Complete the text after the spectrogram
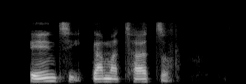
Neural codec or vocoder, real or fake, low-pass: codec, 16 kHz in and 24 kHz out, 0.9 kbps, LongCat-Audio-Codec, fine tuned four codebook decoder; fake; 7.2 kHz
